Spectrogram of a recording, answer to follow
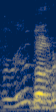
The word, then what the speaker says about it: Berube: How you say it? Ruby. Barubi. Like a ruby.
